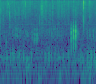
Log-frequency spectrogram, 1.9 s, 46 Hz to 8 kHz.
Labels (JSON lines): {"label": "biophony, damselfish", "recorder": "SoundTrap 500"}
